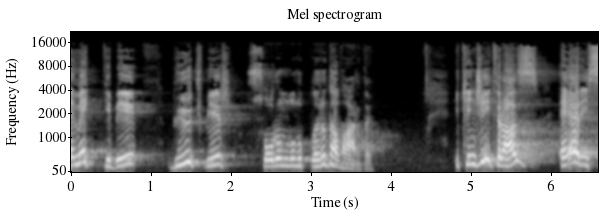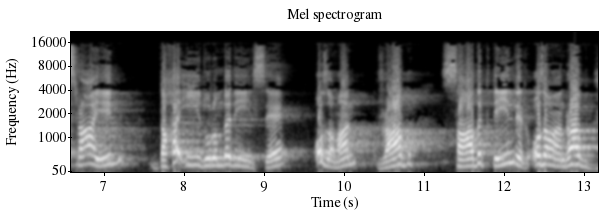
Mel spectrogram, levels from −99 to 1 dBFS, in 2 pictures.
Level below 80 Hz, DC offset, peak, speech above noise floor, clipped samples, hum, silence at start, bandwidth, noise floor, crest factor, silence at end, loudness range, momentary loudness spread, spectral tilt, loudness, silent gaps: -56 dBFS; under 0.1%; 0 dBFS; 50 dB; under 0.1%; none; 0 s; 16 kHz; -63 dBFS; 14 dB; 0 s; 5 LU; 14 LU; -4 dB/octave; -13 LUFS; none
